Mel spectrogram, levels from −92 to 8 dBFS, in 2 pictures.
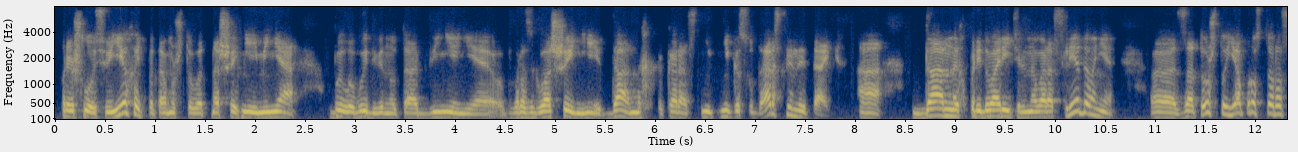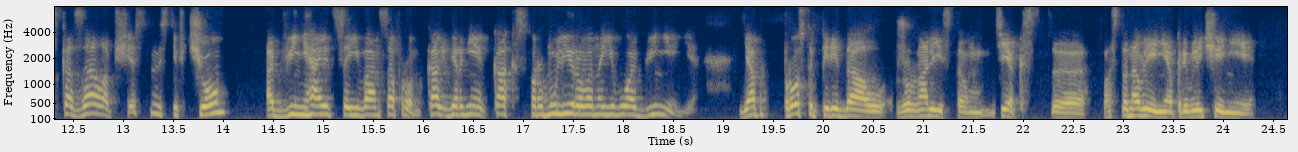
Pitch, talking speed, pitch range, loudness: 200 Hz, 120 wpm, 150-235 Hz, -17 LUFS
